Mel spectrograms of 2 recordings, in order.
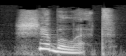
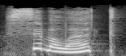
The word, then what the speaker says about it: Shibboleth: When he said no, they said to him, "Then say Shibboleth." And when he said Sibboleth, for he could not pronounce it right, they seized him and slaughtered him at the fords of the Jordan.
